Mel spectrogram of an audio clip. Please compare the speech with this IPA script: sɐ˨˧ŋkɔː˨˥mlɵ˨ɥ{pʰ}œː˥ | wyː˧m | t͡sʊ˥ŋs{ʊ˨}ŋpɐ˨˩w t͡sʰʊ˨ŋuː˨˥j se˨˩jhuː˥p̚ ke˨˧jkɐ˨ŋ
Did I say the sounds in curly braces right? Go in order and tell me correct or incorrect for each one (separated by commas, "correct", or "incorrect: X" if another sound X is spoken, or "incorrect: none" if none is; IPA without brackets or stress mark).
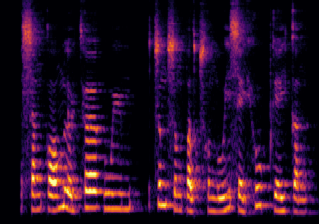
incorrect: t̪ʰ, correct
